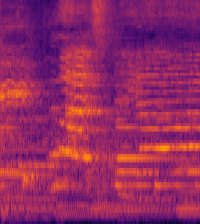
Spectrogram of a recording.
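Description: A woman singing a musical-theatre song with piano accompaniment, holding long notes.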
